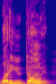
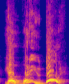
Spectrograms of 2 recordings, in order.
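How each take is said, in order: First: It sounds disapproving and critical. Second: It sounds amazed and impressed.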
